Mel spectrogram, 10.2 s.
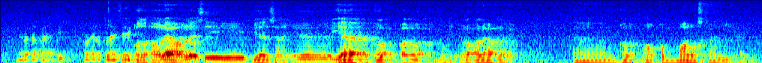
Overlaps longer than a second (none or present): none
